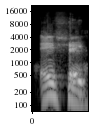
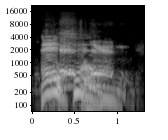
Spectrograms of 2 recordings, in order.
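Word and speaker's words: Etienne: The new pronunciation, yes, not Devon A-Chain. This is Travis A-Chain. ATN. Yeah, or ATN for those. I put it on the ticker. I know. ATN at 17. Yeah, for sure. A-Chain. Yes, the Cajun pronunciation, the Cajun French way.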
